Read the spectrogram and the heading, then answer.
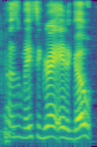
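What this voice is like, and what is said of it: Imitates another person's voice. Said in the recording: “impressive. I'm impressed by the impersonation there.”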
